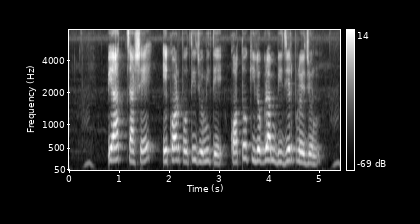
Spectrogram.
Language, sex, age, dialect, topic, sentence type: Bengali, female, 41-45, Rajbangshi, agriculture, question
